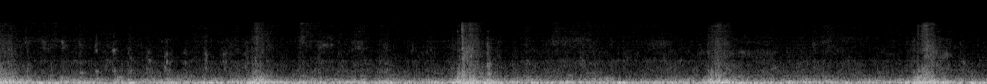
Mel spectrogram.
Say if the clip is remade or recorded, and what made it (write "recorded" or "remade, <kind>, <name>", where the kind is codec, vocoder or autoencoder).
remade, codec, HILCodec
